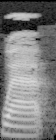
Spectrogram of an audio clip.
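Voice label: "wow", English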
